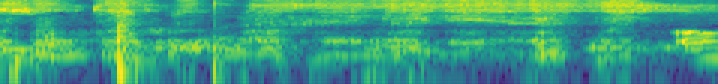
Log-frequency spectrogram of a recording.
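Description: Music playing through laptop speakers, with a few sharp clicks in the first second, then a steady scraping, rustling noise.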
